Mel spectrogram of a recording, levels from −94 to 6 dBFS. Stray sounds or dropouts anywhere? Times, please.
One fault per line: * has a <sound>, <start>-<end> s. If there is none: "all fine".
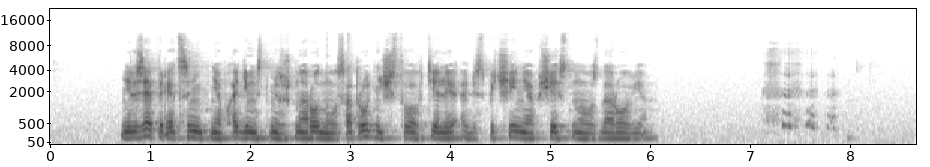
* has a laugh, 7.1-7.9 s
